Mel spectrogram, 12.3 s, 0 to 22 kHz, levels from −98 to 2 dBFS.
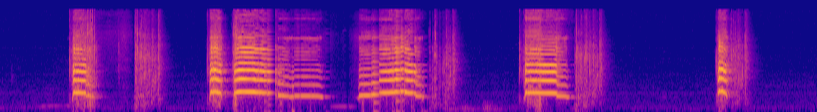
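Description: From 3.87 to 6.65 s there is repeated packet loss, giving a robotic sound. Packets kept dropping out, which suggests about two dozen gaps. Each was filled by extending the previous sound, up to 140 ms at a time. Roughly a third of the stretch is patched. It sounds choppy, with pieces missing.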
